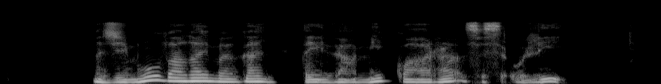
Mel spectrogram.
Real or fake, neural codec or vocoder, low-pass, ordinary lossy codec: fake; codec, 16 kHz, 2 kbps, FreqCodec, larger model; 7.2 kHz; AAC, 48 kbps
